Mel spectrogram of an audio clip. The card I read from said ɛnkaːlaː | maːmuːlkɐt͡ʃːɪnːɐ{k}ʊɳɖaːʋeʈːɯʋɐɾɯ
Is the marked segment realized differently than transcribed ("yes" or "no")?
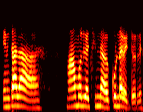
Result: no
